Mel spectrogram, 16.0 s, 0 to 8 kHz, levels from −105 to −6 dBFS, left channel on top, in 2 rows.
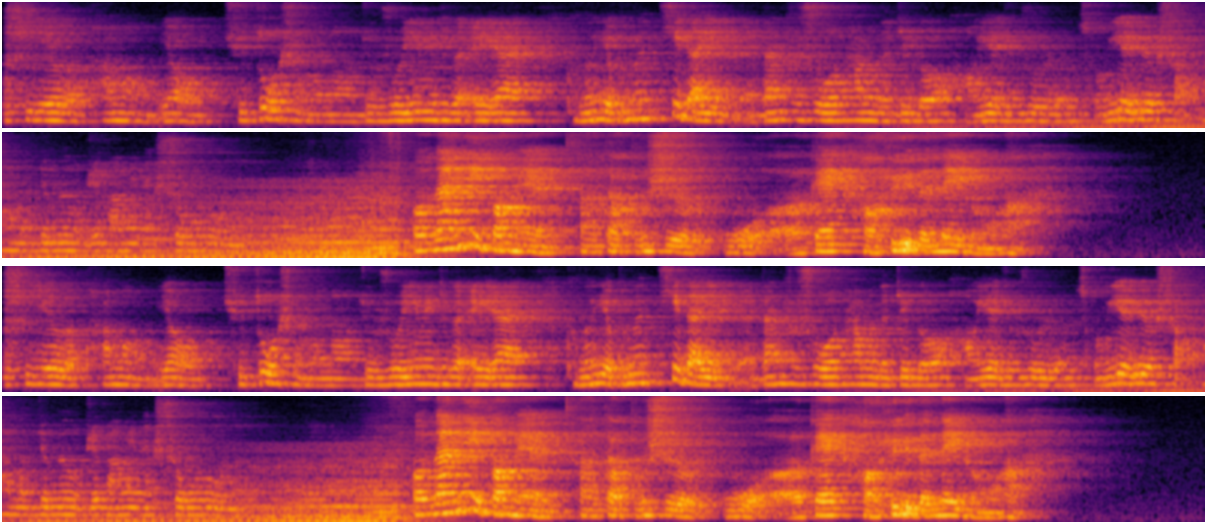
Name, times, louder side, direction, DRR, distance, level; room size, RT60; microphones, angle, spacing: voice 1, 0.0-9.7, right 2 dB, 75° right, 1 dB, 0.8 m, -30 dB
sound 1, 6.0-11.2, left 2 dB, 55° left, 0.5 m, -33 dB
voice 2, 10.8-15.0, right 1 dB, 25° right, -1 dB, 0.6 m, -23 dB
4.6 x 2.6 x 4.3 m, 0.79 s
head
